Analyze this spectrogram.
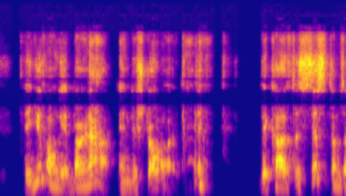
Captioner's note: laughs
